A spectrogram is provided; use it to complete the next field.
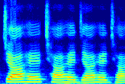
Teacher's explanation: लेकिन अब इनको भी स्पर्श व्यंजनों के वर्ग में रखा जाता है। इनके उच्चारण में उच्चारण अवयव सहसा खुलने की बजाय धीरे-धीरे खुलते हैं। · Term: स्पर्श संघर्षी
